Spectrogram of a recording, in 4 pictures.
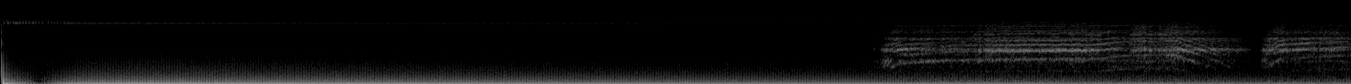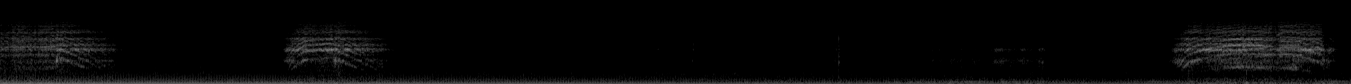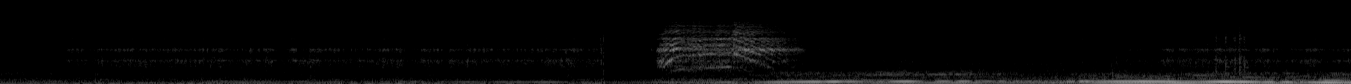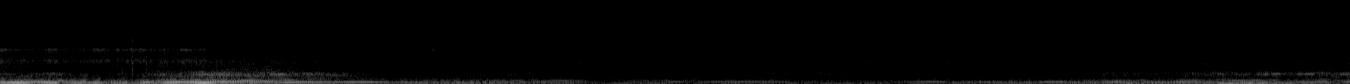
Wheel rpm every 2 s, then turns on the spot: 0, 0, 0, 0, 70, 160, 110, 30, 30, 0, 10, 10, 40, 70, 20, 20, 40, 50, 0, 20, 20, 10, 0, 0, 0, 0, 0.
22-24 26-32 38-44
